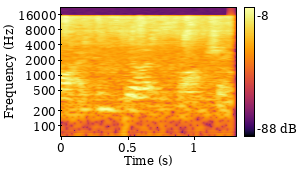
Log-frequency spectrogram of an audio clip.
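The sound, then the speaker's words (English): Steady rushing water, like a tap or tub filling, runs continuously at moderate volume as a woman fills herself with water rectally. A voice can be heard faintly mixed in beneath the flow. “So this woman just filled herself with water rectally?”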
